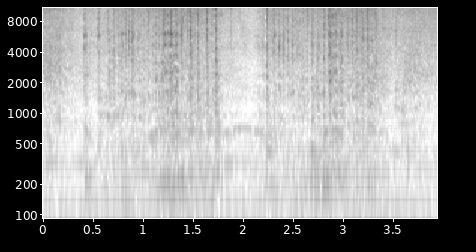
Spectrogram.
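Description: Fingertips scratch and rake quickly across the many thin parallel slats of a light wooden louver panel, like a shutter or cabinet door, in a store. The result is a fast, uneven stream of dry clicking and scratching over a steady low rumble, with brief brighter bursts of rattle.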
